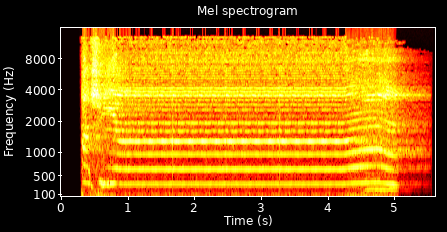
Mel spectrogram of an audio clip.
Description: Efek suara Ashiaaap…
Kategori: Suara viral
Keterangan: Suara ini menjadi populer di media sosial karena kemampuannya untuk menciptakan suasana lucu dan menarik perhatian dalam setiap konten yang disajikan.
efek-suara-ashiaaap-id-www_tiengdong_com.mp3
